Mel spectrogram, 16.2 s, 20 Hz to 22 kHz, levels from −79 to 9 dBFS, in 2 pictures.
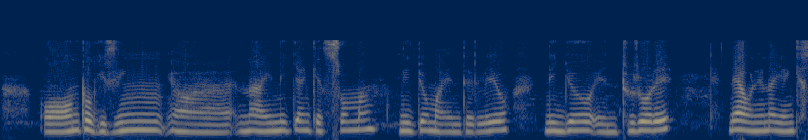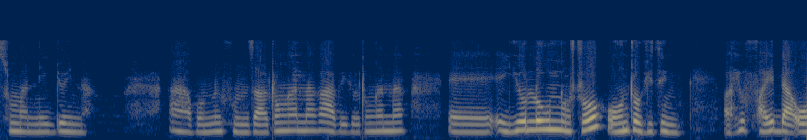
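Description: Throughout the speech, the audio has passed through 4-bit ADPCM compression. Each sample is coded as a coarse step from a prediction, so a gritty hiss rides on every loud sound and sharp attacks distort. Nothing reaches above about 7.7 kHz, consistent with a 64 kbps stream at a 16 kHz sample rate, leaving the speech dull.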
